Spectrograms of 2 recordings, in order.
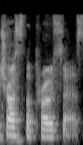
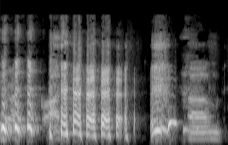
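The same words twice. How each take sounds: First: Process is pronounced with a Canadian-sounding vowel. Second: Process is pronounced with a non-Canadian vowel. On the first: "I don't say trust the process" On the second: "That's definitely trust the process"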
